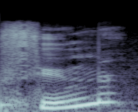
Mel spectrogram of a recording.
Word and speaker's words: fûmes: Okay, then nous fûmes, final S not pronounced.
